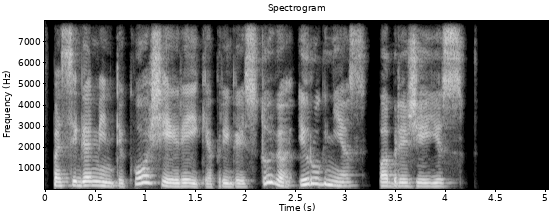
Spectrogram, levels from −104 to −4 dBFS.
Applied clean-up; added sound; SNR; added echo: none; none; none; none.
